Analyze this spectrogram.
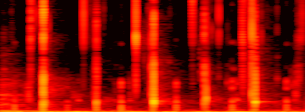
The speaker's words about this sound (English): When I remember a few years ago, this idea of misophonia went lightly viral. Everyone was talking about, oh, you know that horrible feeling when someone's chewing right next to your ear?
